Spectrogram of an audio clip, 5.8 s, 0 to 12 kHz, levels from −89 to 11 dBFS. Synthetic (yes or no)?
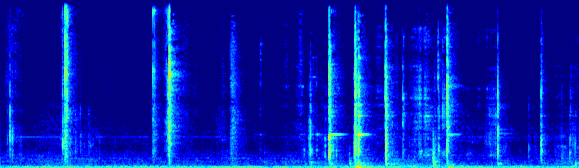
no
